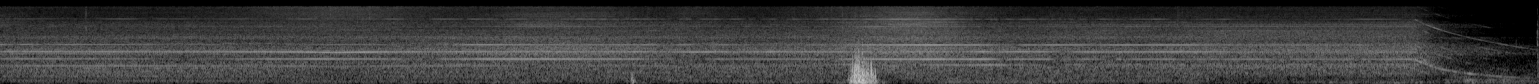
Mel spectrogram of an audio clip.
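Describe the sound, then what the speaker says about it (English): A MOOSOO K24 cordless vacuum cleaner runs on high mode with a steady, loud whine holding constant tones, broken by one brief bump or clatter midway, then the motor winds down at the end. "Now I'm gonna go ahead and crank it up and see what this does on"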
